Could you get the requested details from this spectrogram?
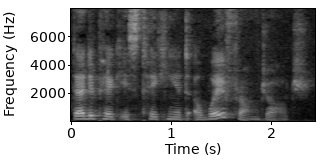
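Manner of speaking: ordinary delivery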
